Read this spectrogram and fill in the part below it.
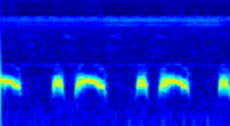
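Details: Edited spotted dove song used as a lure for domestic and wild doves, with soft hooting coos: a short note, then a longer drawn-out falling coo, repeated twice in clean silence.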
